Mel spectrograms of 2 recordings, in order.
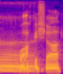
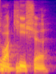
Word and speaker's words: Waukesha: they were very white waukesha that was wakisha when i went there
